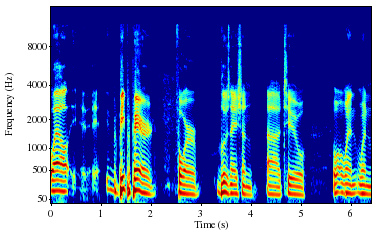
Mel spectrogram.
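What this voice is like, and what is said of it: Usual voice. Nothing is said of it.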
